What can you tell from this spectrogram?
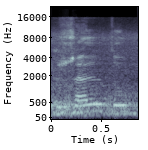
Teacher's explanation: ज़ा को सख्ती से अदा करेंगे, सिटी वाला हरूफ है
